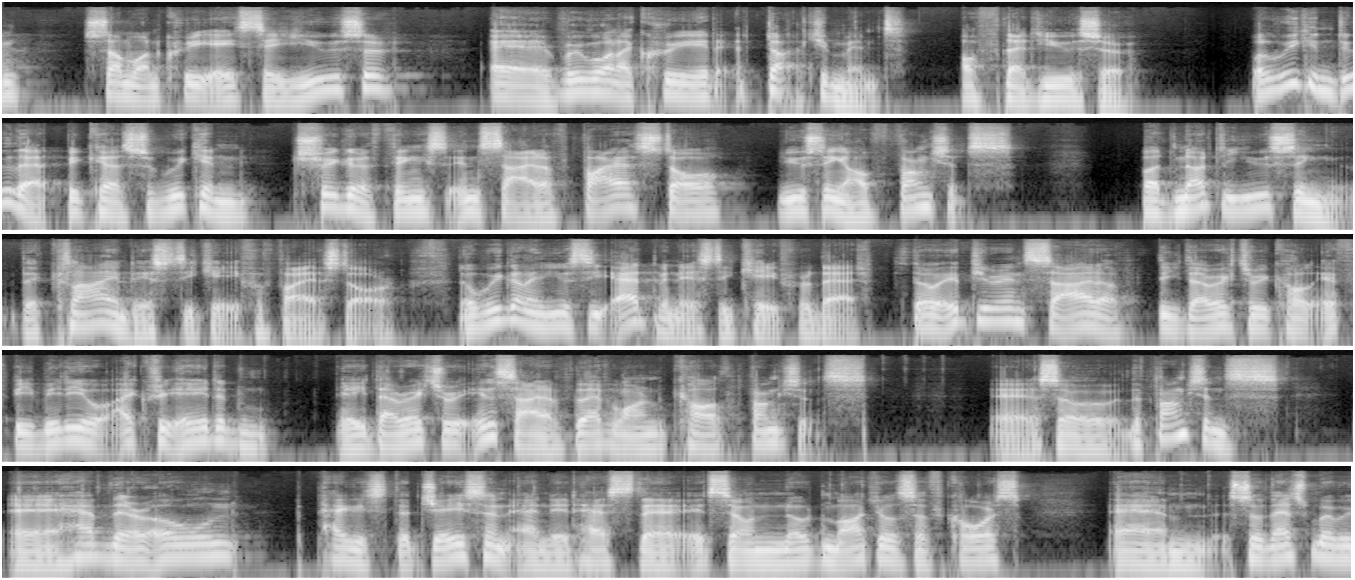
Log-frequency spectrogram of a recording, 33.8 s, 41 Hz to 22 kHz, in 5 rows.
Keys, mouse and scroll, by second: 18.0 c, 18.3 d, 21.5-22.5 typing, 24.3-25.3 drag, 25.7-27.9 typing, 27.5 Return, 29.3 BackSpace, 29.4 l, 29.6 Return, 31.1 click, 31.7 click, 32.9 click.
